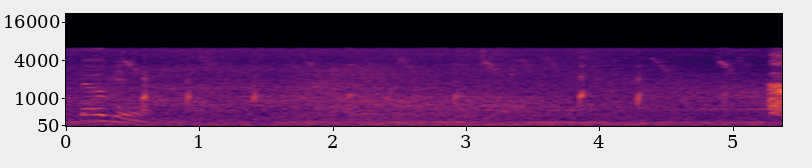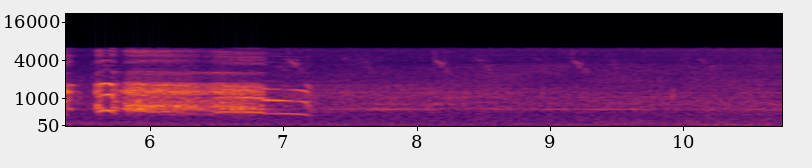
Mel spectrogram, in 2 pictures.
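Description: A rooster crowing once, about five seconds in: a short opening note, then a drawn-out call that falls away at the end.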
